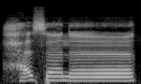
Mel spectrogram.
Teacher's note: روکنے کی حالت میں دو زبر کو ایک زبر کے ساتھ الف مدہ پڑھیں گے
